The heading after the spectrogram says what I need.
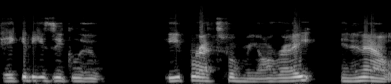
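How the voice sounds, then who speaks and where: A rumbling put-on character voice holds a middle pitch at a moderate pace. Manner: soothing, calming.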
